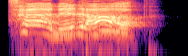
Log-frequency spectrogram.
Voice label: UK female, Turn it up, Enthusiastic; beanstalk audio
